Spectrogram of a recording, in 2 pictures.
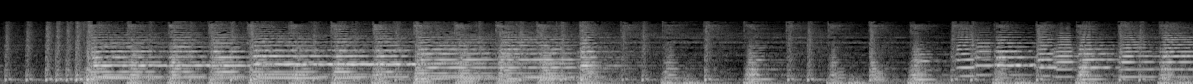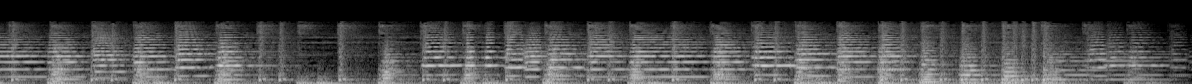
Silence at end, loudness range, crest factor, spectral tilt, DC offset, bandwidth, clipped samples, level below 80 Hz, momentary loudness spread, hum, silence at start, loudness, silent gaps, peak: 0 s; 6 LU; 18 dB; -4.5 dB/octave; under 0.1%; 8 kHz; under 0.1%; -30 dBFS; 13 LU; none; 0 s; -18 LUFS; none; -2 dBFS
